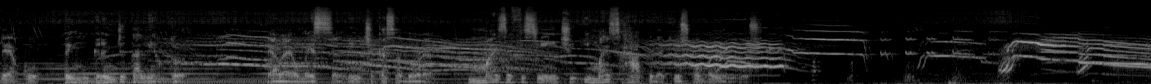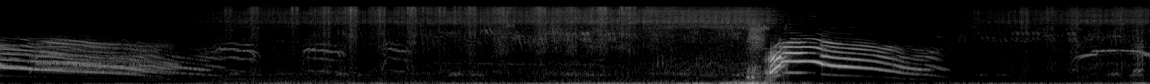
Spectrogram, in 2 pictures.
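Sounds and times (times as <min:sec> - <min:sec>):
jackal wailing call: 0:01.7 - 0:14.7, 0:19.2 - 0:21.0
jackal yelping: 0:01.8 - 0:14.1, 0:19.2 - 0:21.0.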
